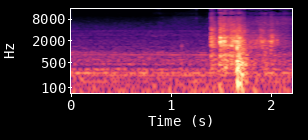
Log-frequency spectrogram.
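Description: A low steady hum, then about a second and a half in a brief, loud rustle as a gold pendant necklace is handled and set aside.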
